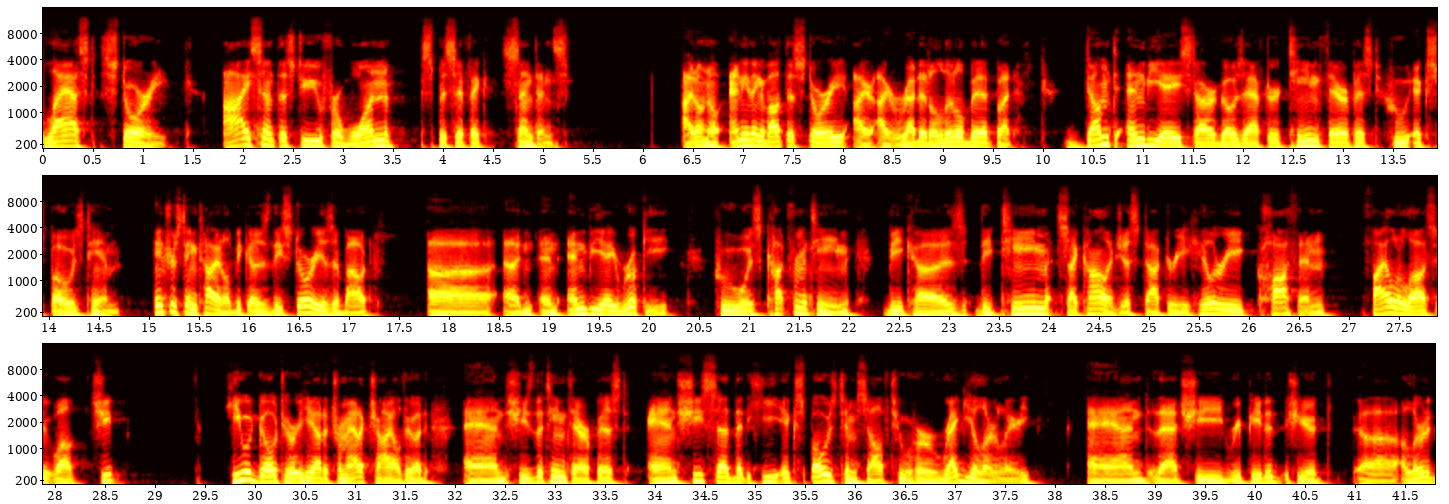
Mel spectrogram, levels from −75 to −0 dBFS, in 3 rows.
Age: 30-49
